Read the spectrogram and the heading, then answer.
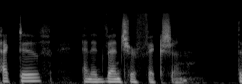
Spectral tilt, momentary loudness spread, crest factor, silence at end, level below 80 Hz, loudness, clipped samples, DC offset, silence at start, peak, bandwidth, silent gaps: -5 dB/octave; 12 LU; 18 dB; 0 s; -58 dBFS; -31 LUFS; under 0.1%; under 0.1%; 0 s; -14 dBFS; 11.5 kHz; none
